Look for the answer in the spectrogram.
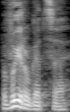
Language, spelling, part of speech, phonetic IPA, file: Russian, выругаться, verb, [ˈvɨrʊɡət͡sə], Ru-выругаться.ogg
- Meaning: 1. to swear, to curse, to use bad language, to call names 2. passive of вы́ругать (výrugatʹ)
